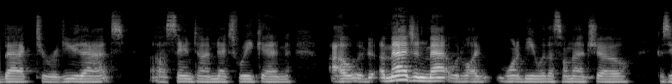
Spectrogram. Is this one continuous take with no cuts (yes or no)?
yes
